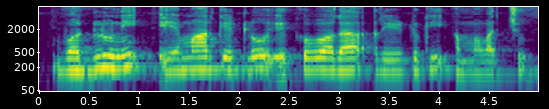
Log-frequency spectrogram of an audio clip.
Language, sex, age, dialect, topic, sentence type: Telugu, female, 36-40, Southern, agriculture, question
